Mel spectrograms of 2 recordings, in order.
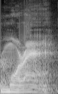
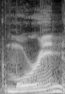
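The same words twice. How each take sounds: First: The name is said with French pronunciation. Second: The name is said with English pronunciation.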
